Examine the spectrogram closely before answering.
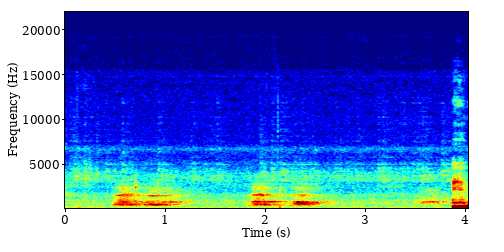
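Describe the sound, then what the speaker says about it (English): A sheepadoodle and a smaller dog bark indoors in a few short bursts, moderately close, with quiet gaps between and a brief louder sound at the end. "all the sheepadoodle does is bark like that"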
